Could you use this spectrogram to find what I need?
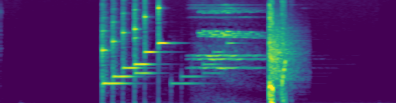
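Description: A rising video game jingle chimes.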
